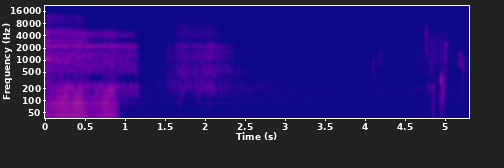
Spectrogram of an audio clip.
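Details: Spike during sleep: a loud rumbling snore, a softer snoring breath, then quiet with a few small snuffles; ordinary snoring.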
